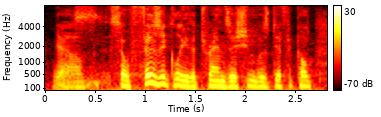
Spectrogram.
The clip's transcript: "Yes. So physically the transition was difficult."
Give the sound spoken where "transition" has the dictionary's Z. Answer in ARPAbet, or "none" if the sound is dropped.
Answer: Z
